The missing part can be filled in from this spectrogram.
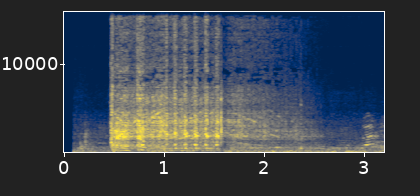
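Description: Rapid cranking bursts for about a second before the engine catches and runs unevenly; a slow, hard start, cause not yet known.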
